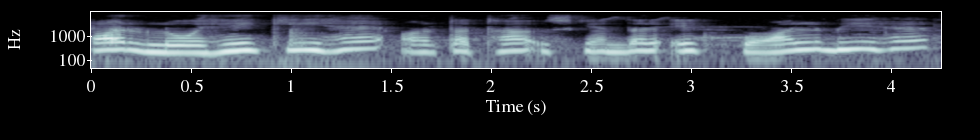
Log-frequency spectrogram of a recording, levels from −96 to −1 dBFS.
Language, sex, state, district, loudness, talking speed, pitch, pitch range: Hindi, female, Jharkhand, Palamu, -19 LUFS, 170 wpm, 265 Hz, 245-285 Hz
